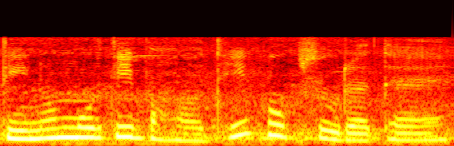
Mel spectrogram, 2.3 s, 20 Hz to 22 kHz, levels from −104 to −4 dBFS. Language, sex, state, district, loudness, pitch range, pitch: Hindi, female, Chhattisgarh, Raipur, -13 LUFS, 190-270 Hz, 230 Hz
